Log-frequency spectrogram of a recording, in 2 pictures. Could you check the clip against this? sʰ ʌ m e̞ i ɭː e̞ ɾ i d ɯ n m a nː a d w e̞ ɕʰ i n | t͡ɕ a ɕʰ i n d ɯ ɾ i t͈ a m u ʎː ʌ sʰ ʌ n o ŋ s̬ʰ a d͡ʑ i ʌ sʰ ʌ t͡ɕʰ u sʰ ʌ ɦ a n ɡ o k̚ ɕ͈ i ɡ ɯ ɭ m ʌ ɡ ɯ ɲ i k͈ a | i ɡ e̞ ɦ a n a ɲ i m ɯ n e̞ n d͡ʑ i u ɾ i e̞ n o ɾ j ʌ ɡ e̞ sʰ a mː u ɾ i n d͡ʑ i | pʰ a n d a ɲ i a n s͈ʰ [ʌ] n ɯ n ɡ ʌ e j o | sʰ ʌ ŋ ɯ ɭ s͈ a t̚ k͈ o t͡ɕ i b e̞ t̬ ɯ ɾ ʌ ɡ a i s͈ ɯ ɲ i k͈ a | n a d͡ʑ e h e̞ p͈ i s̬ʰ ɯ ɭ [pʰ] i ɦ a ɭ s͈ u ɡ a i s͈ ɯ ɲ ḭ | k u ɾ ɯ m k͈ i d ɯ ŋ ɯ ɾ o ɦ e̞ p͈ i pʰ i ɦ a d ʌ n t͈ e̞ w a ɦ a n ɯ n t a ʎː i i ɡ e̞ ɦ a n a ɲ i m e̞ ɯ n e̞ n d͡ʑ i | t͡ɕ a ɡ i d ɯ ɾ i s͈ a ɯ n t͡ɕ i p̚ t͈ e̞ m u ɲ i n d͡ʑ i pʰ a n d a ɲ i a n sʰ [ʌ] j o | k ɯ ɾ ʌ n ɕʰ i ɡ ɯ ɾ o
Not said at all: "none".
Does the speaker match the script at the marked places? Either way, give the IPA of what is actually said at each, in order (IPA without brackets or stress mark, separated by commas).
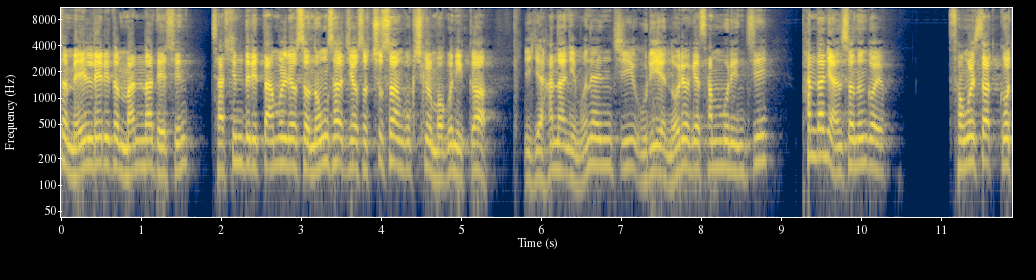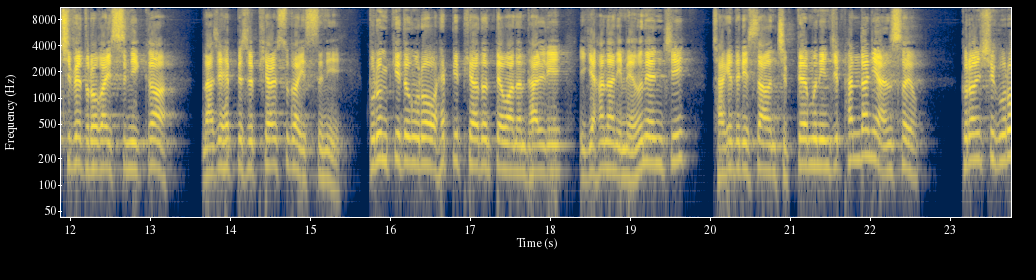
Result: ʌ, pʰ, ʌ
